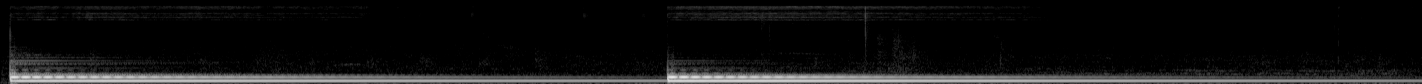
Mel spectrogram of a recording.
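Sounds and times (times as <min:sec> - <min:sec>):
Burmese gong in Mi: 0:00.0 - 0:14.2.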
